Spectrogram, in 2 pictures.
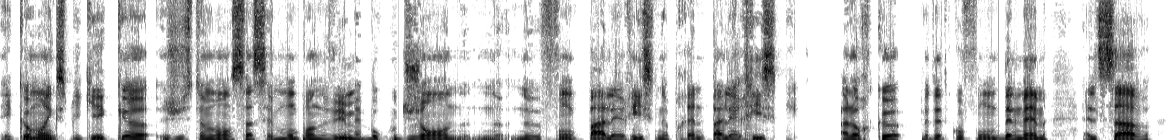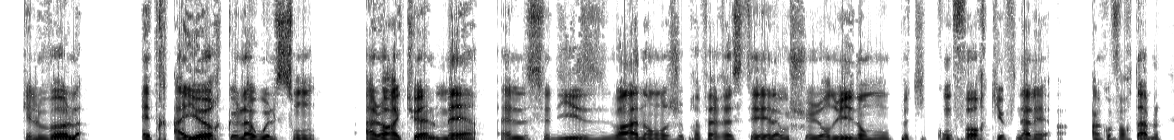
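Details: Adult male speaker; normal speech.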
